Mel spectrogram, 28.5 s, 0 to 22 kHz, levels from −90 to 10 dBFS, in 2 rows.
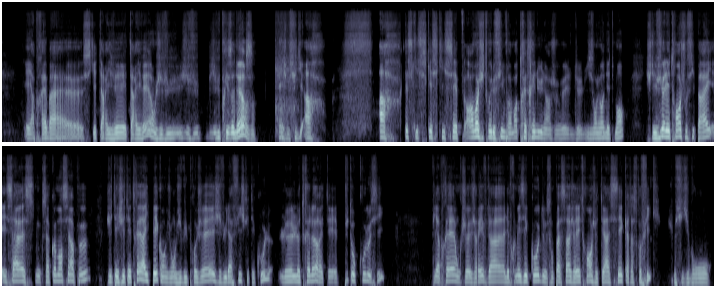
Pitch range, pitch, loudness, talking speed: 140-160 Hz, 150 Hz, -24 LUFS, 215 wpm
